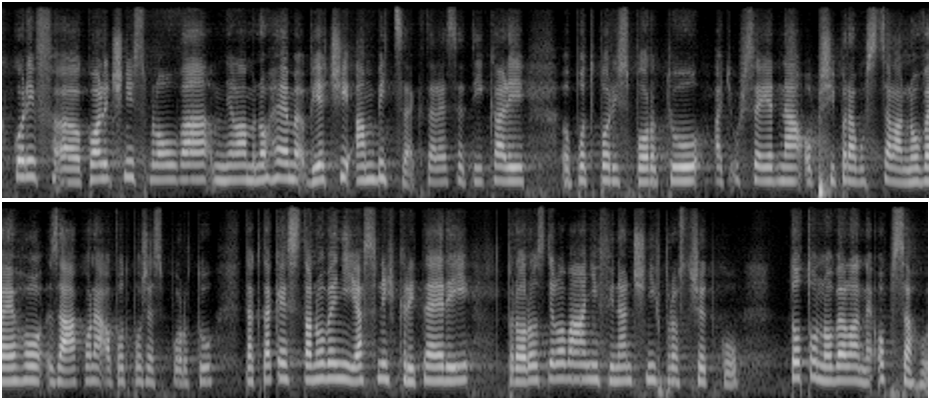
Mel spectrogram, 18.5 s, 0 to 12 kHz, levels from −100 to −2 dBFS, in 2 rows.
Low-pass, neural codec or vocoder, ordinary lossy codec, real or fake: 10.8 kHz; codec, 24 kHz, 0.9 kbps, DualCodec; MP3, 96 kbps; fake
